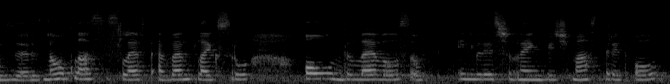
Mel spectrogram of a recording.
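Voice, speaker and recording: A woman with a Russian accent and a fairly high voice speaks at a moderate pace in a monotone, flat way, with audible room echo and noticeable background noise. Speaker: vlogger. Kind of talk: casual vlog talk. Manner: hesitant, many fillers.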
